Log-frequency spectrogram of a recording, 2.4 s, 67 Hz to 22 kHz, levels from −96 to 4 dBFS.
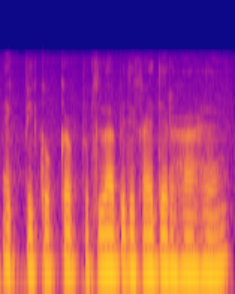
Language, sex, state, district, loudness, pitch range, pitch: Hindi, male, Arunachal Pradesh, Papum Pare, -17 LUFS, 110-115 Hz, 110 Hz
